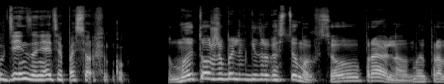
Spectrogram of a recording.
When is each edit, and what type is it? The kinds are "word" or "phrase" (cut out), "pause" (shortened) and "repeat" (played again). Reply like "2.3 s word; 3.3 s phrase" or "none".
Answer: none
